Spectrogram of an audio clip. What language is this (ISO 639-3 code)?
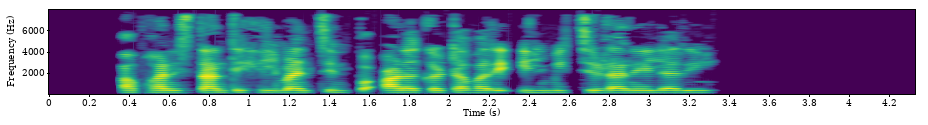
pus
